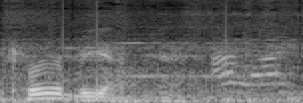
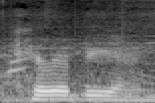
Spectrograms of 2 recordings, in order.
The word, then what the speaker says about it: Caribbean: I had the jerk chicken from the islands of the Caribbean, or Caribbean, depending on what accent you put on the syllable.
